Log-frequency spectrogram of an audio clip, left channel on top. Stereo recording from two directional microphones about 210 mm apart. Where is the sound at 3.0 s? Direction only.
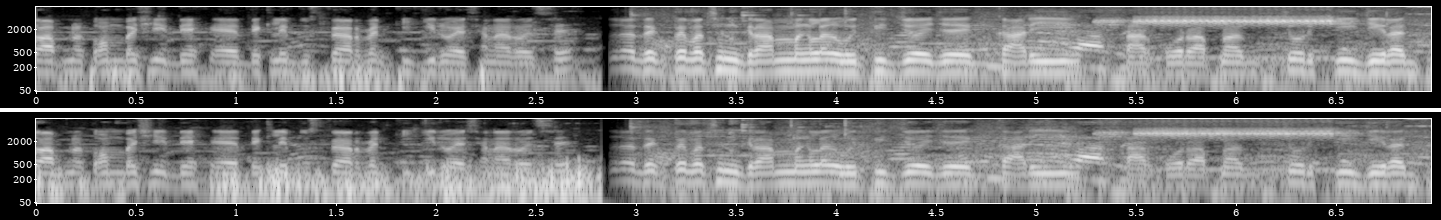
50° left (ahead or behind).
